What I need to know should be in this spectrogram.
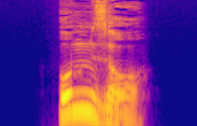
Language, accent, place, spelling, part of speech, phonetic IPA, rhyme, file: German, Germany, Berlin, umso, conjunction, [ˈʊmzoː], -oː, De-umso.ogg
- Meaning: 1. the (forming the parallel comparative with je) 2. all the more, so much (the)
